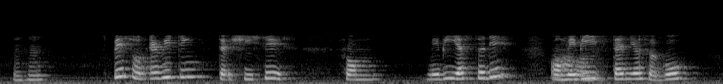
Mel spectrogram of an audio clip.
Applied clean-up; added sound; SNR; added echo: none; none; none; none.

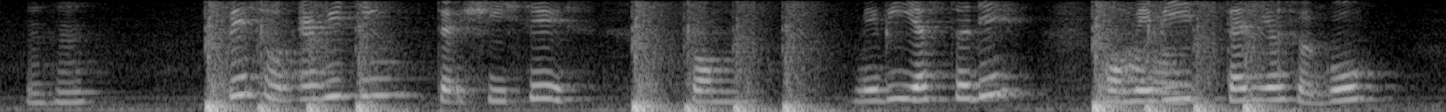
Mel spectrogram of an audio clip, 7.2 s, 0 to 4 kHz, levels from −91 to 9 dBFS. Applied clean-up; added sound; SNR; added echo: none; Knock; -4 dB; none.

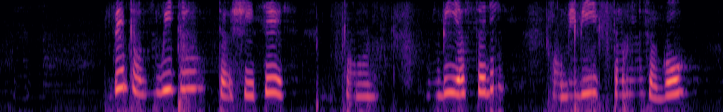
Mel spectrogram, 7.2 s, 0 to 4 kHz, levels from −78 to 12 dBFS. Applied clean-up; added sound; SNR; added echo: neural separator model SepFormer WHAM!.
